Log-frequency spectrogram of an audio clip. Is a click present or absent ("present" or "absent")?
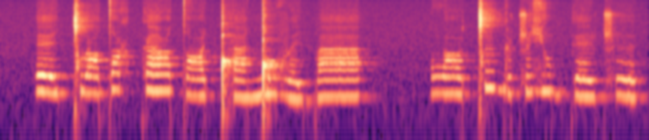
present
